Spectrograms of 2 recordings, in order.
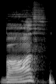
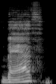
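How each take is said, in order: First: It is said with a British pronunciation. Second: It is said with an American pronunciation. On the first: "British English में पढ़ते हैं" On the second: "American pronunciation इसकी है"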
